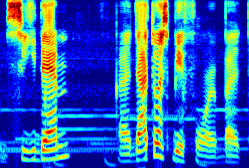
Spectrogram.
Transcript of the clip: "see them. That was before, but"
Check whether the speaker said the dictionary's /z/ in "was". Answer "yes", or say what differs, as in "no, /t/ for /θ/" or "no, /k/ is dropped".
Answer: no, /s/ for /z/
